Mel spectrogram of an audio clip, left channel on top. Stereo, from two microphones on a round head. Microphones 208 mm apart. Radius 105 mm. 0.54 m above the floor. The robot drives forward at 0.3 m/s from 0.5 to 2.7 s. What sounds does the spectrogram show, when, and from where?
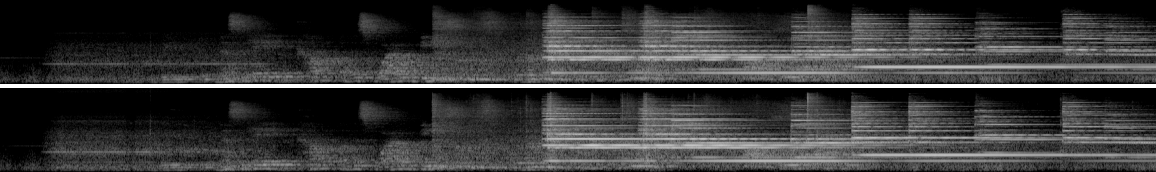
1.5 s a man speaking: 25° left (ahead or behind), 1.6 m; by 5.3 s 20° left (ahead or behind), 1.9 m
4.3 s a chime: 45° right (ahead or behind), 0.6 m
